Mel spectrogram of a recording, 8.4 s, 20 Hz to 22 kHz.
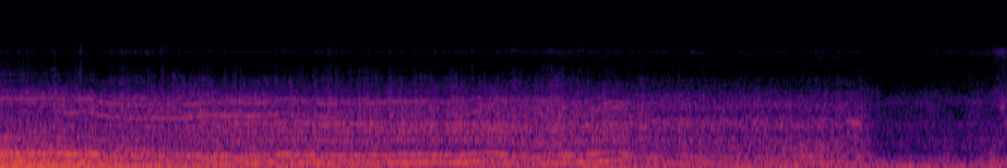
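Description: Sequre 1800kv brushless outrunner motor and drivetrain of a Traxxas TRX-4 RC crawler running under throttle: a steady whine whose pitch wavers as the throttle changes about four to five seconds in, then dies away near the end.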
